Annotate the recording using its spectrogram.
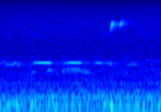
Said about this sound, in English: This is a minor bird in about in a hedge of Norfolk pine on the edge of the orchard.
